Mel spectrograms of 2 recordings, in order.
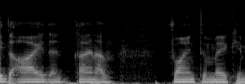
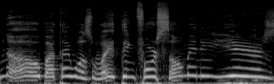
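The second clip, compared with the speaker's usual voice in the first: piercing, very high shriek; 3 dB louder than usual. Voicing a character who screams at the others: screaming. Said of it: "she screams".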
